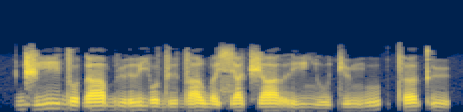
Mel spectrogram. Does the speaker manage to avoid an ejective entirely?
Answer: no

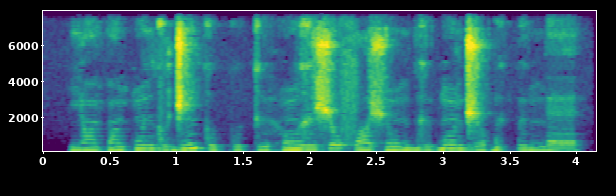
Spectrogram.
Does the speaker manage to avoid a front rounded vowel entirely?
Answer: yes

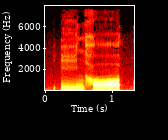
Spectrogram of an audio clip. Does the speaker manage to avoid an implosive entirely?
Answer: yes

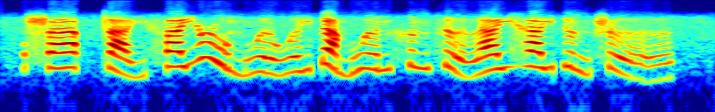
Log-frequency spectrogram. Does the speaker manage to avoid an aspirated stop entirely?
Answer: yes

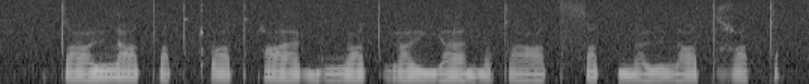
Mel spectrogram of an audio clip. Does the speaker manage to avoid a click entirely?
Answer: yes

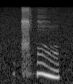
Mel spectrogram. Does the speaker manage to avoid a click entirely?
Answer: yes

